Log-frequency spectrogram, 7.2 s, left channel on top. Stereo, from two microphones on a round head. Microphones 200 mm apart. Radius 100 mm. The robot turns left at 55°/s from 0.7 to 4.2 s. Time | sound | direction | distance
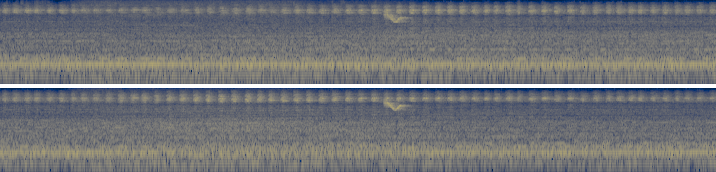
0.0 | an insect | 15° right | 1.6 m
3.8 | a bird | 10° right (ahead or behind) | 0.8 m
